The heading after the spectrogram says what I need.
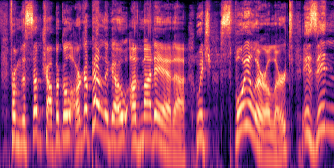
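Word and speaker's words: Madeira: now yet instead here you are sucking down madira wine like it's the first job you've ever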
